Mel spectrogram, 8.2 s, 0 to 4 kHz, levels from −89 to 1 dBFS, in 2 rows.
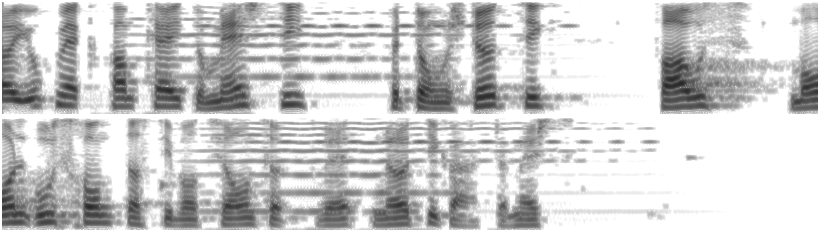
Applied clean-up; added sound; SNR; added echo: classical method spectral subtraction.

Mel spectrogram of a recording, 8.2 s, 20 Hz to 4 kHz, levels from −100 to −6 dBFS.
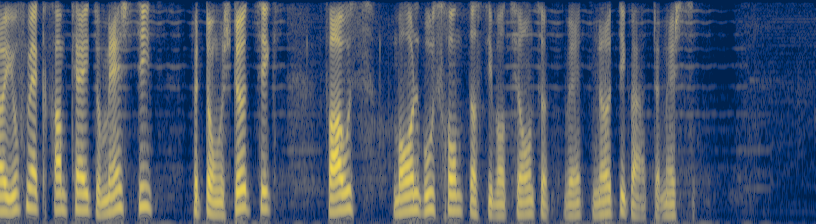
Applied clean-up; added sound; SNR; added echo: neural separator model SepFormer WHAM!.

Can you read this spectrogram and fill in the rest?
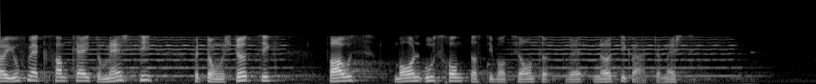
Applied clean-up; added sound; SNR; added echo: none; Bowed string instrument; 15 dB; none.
